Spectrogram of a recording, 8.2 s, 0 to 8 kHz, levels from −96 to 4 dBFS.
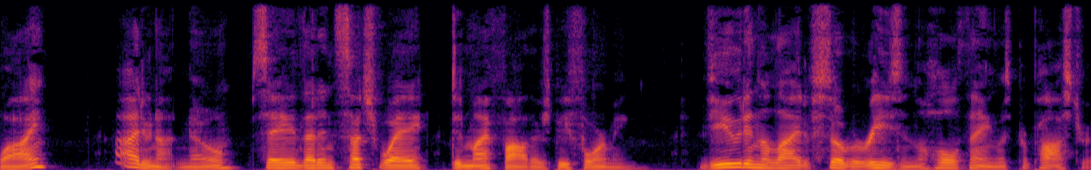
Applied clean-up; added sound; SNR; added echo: none; none; none; none.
